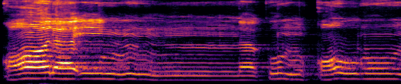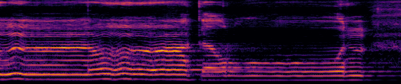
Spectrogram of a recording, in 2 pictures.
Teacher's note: یہاں پر نون ساکن کے بعد کاف حروف اخفا میں سے تو نون میں اخفا ہوگا. نون کے آواز کو ناک میں چھپا کر ایک الف کی مقدار کھینچ کر پڑھیں گے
